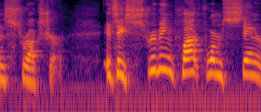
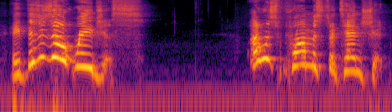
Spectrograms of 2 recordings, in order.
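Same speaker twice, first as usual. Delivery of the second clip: loud, high indignant protest; outraged complaint; 8 semitones higher, 6 dB louder than usual. Acted. Plaintiff protesting to the court, loud and outraged. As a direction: whine for the spotlight.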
